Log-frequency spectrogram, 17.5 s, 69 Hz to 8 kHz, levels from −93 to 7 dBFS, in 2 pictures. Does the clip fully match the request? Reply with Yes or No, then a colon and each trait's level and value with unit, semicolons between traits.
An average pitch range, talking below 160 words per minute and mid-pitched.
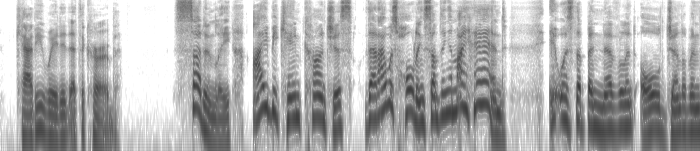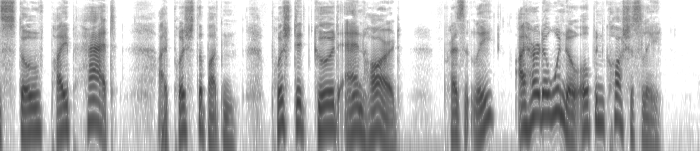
No: wide, 7.5 semitones; average, 140 wpm; medium, 150 Hz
